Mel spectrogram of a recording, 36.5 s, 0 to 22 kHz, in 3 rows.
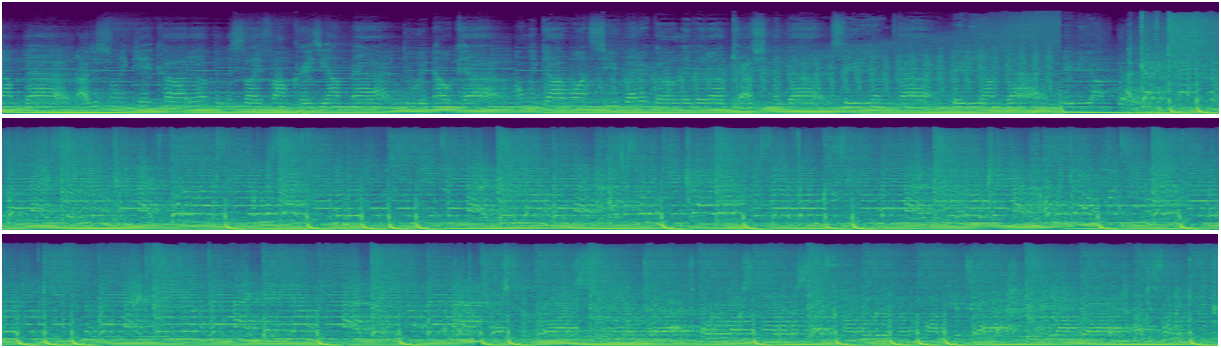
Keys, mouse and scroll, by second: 0.3-0.7 scroll down 1, 0.7 alt+click, 1.3-3.8 scroll up 1, 3.9 alt+click, 4.6 scroll down 1, 4.9 alt+click, 7.2 scroll up 1, 7.5 alt+middle click, 7.8 scroll down 1, 7.9 scroll up 1, 8.0 alt+click, 9.1 scroll down 1, 9.3 alt+middle click, 9.7 scroll up 1, 10.4 right click, 13.4 scroll down 1, 13.5 alt+middle click, 14.3 right click, 15.4 scroll down 1, 15.6 alt+click, 16.0 alt+middle click, 19.3 alt+click, 20.2 alt+click, 21.0-21.3 scroll down 1, 21.5 alt+click, 22.5 alt+click, 23.7 alt+click, 24.5 scroll up 1, 24.7 alt+click, 25.0 alt+middle click, 25.1 scroll up 2, 25.4 alt+click, 26.9-27.7 scroll up 1, 27.7-29.0 scroll down 1, 29.0 alt+middle click, 29.7 scroll up 1, 30.7 ctrl+z, 31.0 shift+click, 31.9 typing, 32.2 Return, 33.3-34.1 typing, 35.9 scroll up 1.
